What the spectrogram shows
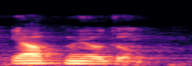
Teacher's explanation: the R isn't pronounced in daily speech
